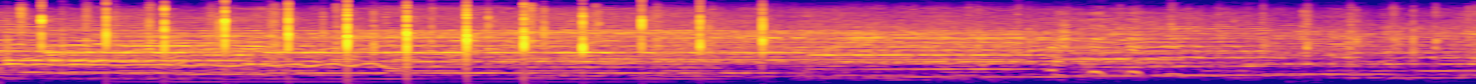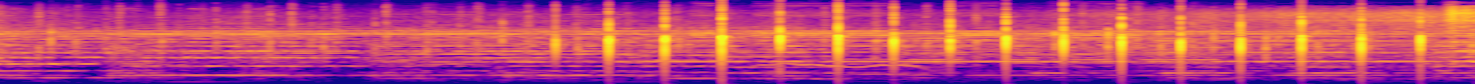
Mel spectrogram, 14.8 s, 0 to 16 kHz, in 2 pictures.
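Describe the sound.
A crowd cheers and applauds the class of 2020 at a high school graduation ceremony for a School of Innovation, with many sharp individual claps standing out at the start and again near the end.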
